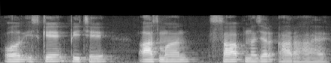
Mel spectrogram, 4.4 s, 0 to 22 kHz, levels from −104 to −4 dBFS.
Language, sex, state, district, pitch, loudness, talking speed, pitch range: Hindi, male, Uttar Pradesh, Saharanpur, 115 Hz, -21 LUFS, 120 wpm, 110-120 Hz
